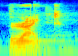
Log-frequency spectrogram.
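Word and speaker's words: write: work week वाइप एक् W silent कहां पर होता है जब डब्लू के बाद आर आ रहा हो तब डब्लू साइलेंट हो जाता है जैसे कि रंग रिस्ट रप एंड राइट बाकी के वर्ड्स में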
